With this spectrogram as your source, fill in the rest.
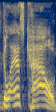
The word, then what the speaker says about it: Glasgow: It's glass cow. Give me a break. Everybody knows that.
